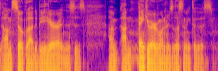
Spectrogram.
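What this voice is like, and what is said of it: Deep, rich baritone podcast voice. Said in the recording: “your baritone is coming in thickness ... You have such a good podcast voice ... yours sounds so sexy”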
